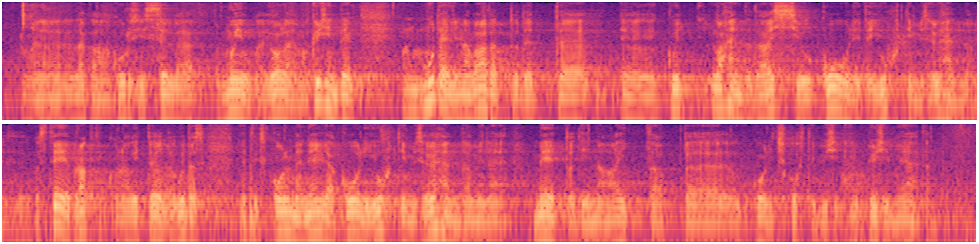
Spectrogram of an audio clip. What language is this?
Estonian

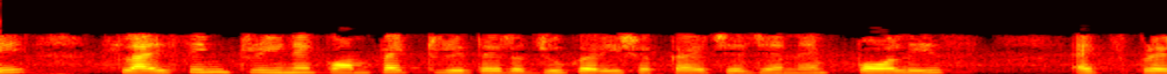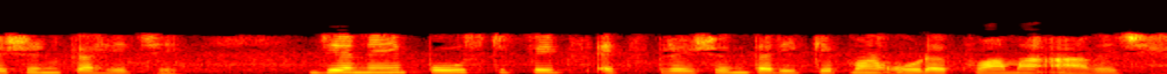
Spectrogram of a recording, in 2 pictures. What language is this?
Gujarati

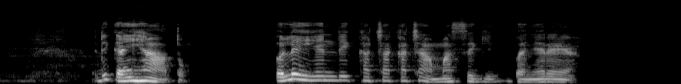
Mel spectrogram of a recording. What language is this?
Igbo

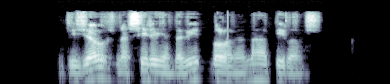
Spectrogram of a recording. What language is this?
Catalan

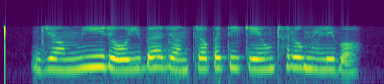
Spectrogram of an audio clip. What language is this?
Odia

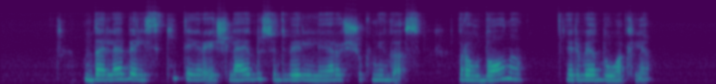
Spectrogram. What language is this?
Lithuanian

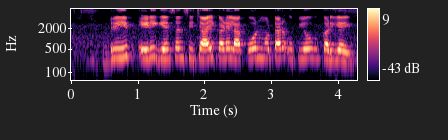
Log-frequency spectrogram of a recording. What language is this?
Magahi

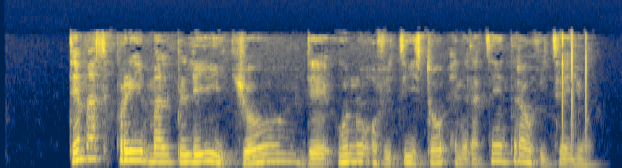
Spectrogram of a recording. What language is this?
Esperanto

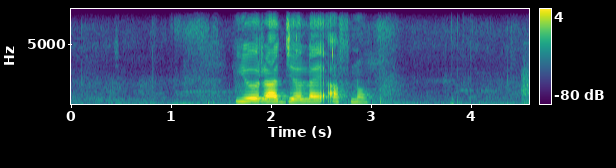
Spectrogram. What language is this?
Nepali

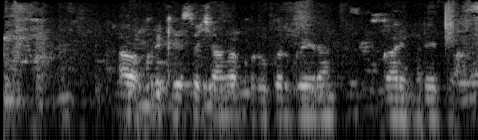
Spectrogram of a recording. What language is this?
Kinyarwanda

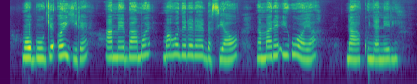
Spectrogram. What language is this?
Kikuyu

